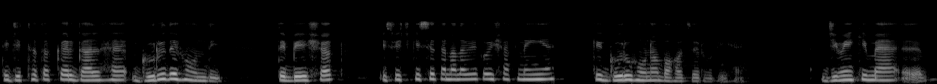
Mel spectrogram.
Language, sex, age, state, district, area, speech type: Punjabi, female, 30-45, Punjab, Kapurthala, urban, spontaneous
